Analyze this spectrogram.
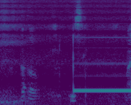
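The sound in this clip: Ringback tone of an outgoing phone call going unanswered: a brief murmur of voices gives way to one steady, unbroken electronic tone that holds evenly to the end.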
